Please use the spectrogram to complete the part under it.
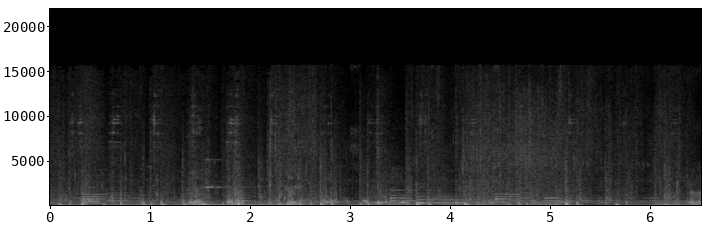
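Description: Horse hooves gallop in a steady clip-clop rhythm through Red Dead Redemption 2 gameplay, close and continuous, with a faint whinny and occasional thumps mixed in.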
